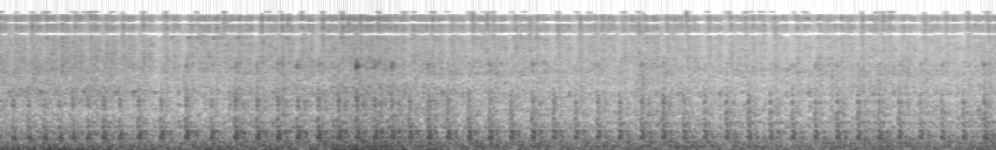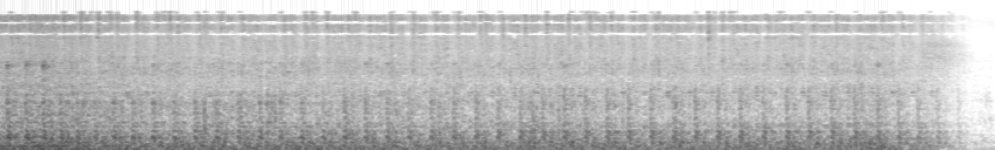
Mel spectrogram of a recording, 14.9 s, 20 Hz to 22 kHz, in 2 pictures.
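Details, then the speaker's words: 1953 Chevy truck engine, first drive in 40 years after tune-up, new fuel pump, radiator and water pump: steady rhythmic knock about three a second; owner says it knocks badly in gear as rpm pulls down, not in neutral. Engine knock under load. "when i put it down in gear it seems like it gets a really bad knock on there but you know not out of gear it doesn't it's like when it pulls down the rpms and it's just like you know got that sounds like a knock"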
